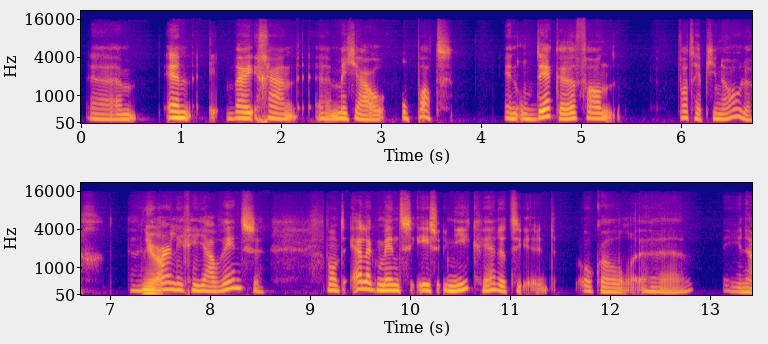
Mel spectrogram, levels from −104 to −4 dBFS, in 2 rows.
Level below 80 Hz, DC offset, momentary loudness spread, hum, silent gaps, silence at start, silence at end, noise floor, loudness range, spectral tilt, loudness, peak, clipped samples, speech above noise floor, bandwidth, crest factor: -70 dBFS; under 0.1%; 15 LU; none; none; 0.1 s; 0 s; -72 dBFS; 3 LU; -5 dB/octave; -24 LUFS; -6 dBFS; under 0.1%; 49 dB; 15.5 kHz; 20 dB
